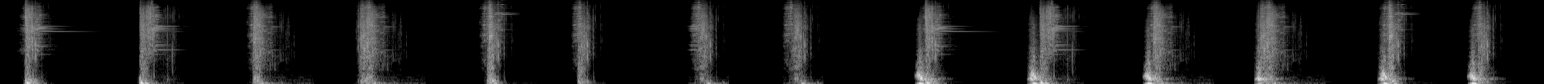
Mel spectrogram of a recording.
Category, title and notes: Sound effects > Objects / House appliances
MCU corvus glaive inspired sword stab sound FINAL 07162025
customs sounds of sword stabs inspired by avengers infinity war for when corvus glaive uses his double edge pole arm to kill and stab his opponents.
